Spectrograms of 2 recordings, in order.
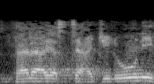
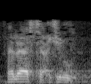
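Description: First: The last word ends in n plus an i vowel. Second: The last word ends in a bare n sound. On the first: The reciter runs on into the next word. "إذا وصلت كيف تقول؟" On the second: The reciter stops after this word. "هذا لفظ الآية"

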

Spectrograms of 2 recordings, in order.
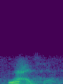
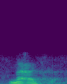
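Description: The two takes are said the same way.

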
